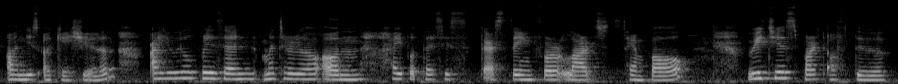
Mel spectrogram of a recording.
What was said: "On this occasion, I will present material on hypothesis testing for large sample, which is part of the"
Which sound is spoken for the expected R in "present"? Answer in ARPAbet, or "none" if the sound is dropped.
R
